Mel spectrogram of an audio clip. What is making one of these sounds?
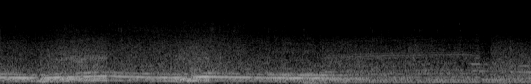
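Water splashes and sprays.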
